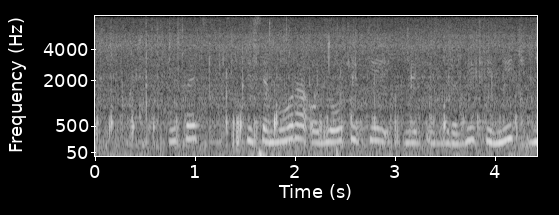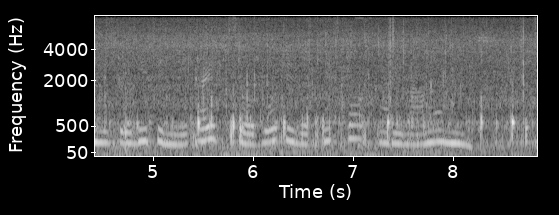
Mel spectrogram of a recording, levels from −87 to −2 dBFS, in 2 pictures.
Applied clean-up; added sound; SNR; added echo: none; Boiling; 2 dB; none.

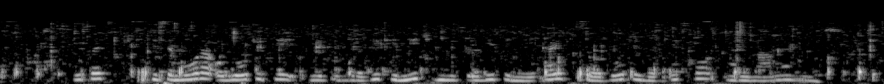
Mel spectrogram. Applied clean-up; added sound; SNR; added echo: classical method Wiener filter.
